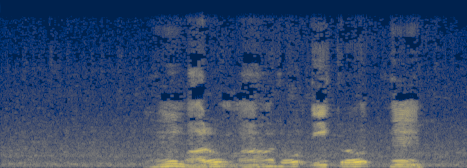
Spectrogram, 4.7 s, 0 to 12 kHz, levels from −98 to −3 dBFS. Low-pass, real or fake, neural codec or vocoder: 10.8 kHz; real; none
